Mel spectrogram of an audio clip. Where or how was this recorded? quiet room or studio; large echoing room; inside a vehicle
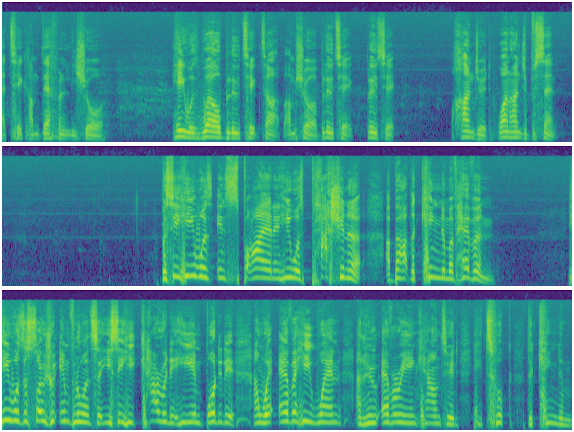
large echoing room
